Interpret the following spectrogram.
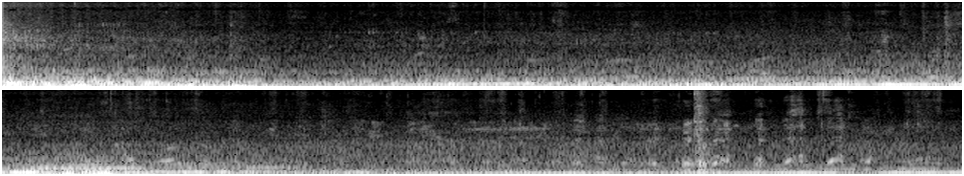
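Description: A car engine idling with a steady low rumble, swelling slightly in the middle.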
